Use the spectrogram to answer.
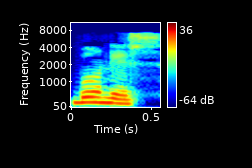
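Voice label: "bonus", Indonesian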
